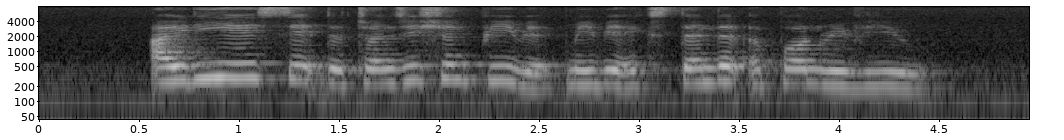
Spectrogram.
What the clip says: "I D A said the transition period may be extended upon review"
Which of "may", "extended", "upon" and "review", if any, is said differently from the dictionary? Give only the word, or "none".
none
